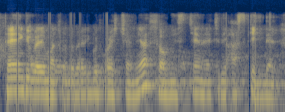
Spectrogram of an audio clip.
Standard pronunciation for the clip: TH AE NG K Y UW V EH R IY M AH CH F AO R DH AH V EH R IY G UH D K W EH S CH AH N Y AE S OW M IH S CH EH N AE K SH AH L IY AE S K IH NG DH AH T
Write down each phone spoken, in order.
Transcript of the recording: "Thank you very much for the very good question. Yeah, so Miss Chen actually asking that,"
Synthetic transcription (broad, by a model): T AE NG K Y UW V EH R IY M AH CH F AO R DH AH V EH R IY G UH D K W EH S CH AH N Y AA S OW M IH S CH EH N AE K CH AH L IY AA S K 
